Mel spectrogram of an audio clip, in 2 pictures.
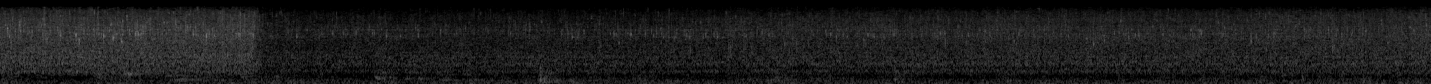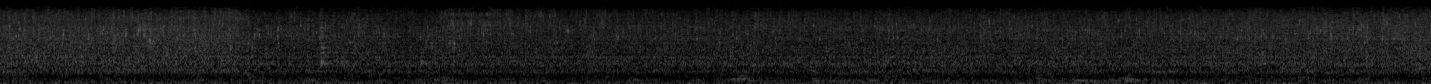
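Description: Steady, dense patter of rain, a fine hiss of many small drops, dropping in level a little over two seconds in and then holding even.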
